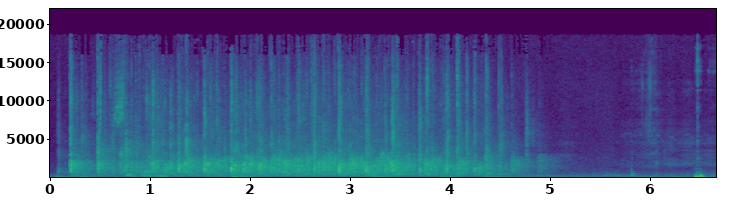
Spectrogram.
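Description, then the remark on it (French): A crowd at a symposium in Québec applauds steadily for about five seconds to welcome a speaker, a dense wash of overlapping claps that fades out, followed by a quiet pause and a couple of faint thumps. “On l'applaudit.”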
